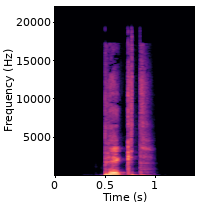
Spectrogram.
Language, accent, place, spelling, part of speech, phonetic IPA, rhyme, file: German, Germany, Berlin, pickt, verb, [pɪkt], -ɪkt, De-pickt.ogg
- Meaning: inflection of picken: 1. second-person plural present 2. third-person singular present 3. plural imperative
